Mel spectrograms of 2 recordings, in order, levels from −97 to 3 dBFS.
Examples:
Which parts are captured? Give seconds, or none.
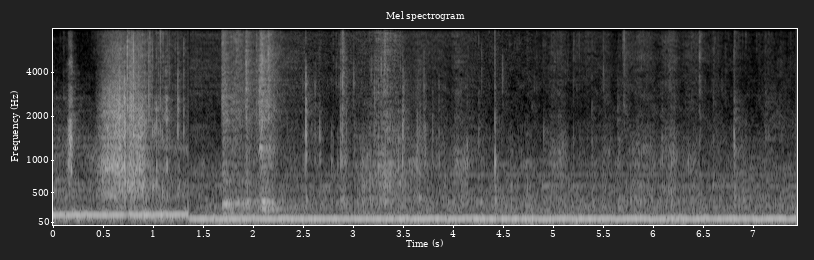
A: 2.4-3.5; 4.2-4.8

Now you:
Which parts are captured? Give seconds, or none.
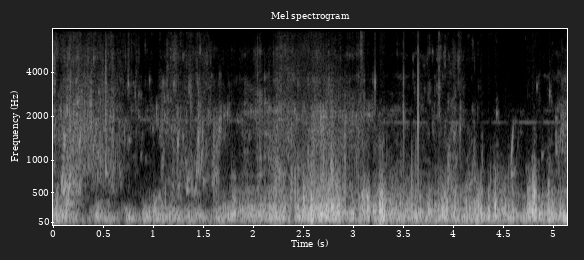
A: 0.0-1.6; 3.3-5.1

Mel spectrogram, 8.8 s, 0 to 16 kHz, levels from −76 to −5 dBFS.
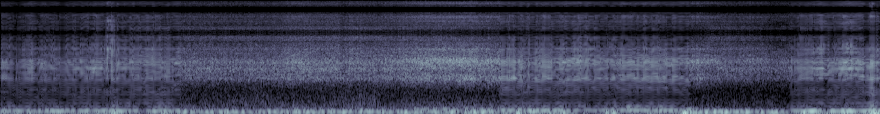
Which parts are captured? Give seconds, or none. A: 1.8-5.0; 6.9-7.9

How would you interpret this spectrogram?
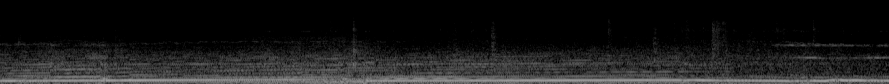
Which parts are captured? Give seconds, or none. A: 0.0-0.5; 1.3-8.9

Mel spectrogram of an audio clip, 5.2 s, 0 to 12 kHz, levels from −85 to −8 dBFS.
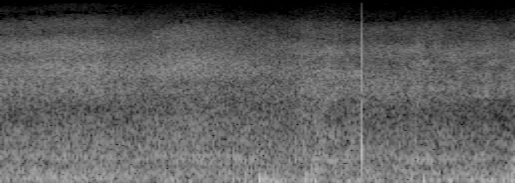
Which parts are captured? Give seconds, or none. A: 0.0-3.0; 3.6-4.0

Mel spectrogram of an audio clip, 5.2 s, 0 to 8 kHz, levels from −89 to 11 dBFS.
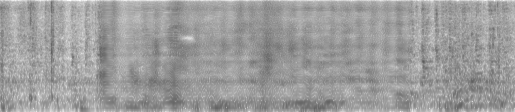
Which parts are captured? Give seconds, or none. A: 0.0-1.0; 4.1-5.2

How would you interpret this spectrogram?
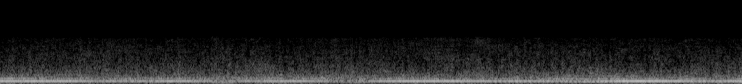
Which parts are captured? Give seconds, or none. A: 0.0-0.7; 1.7-2.9; 5.1-7.4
